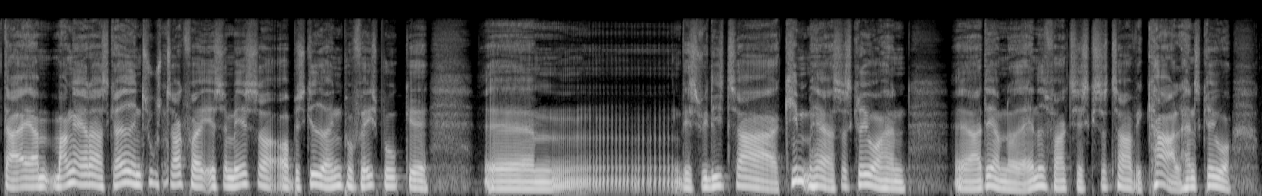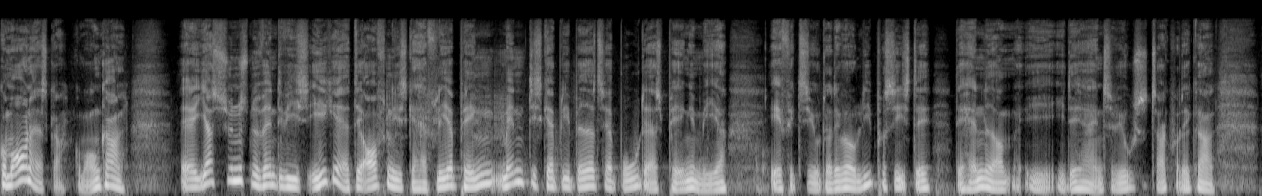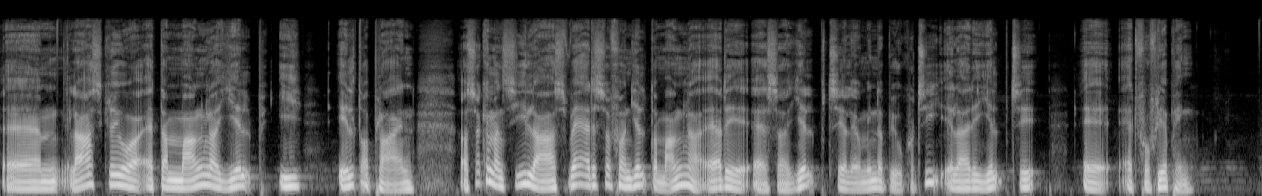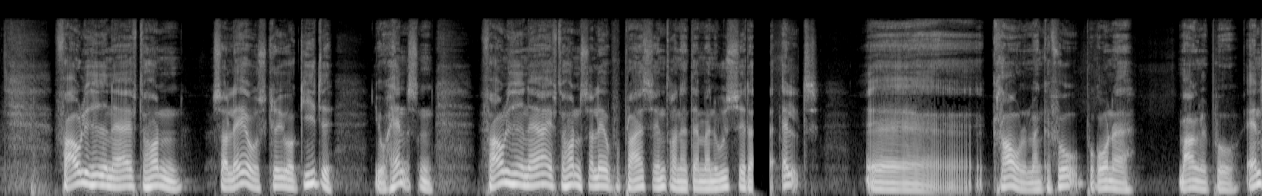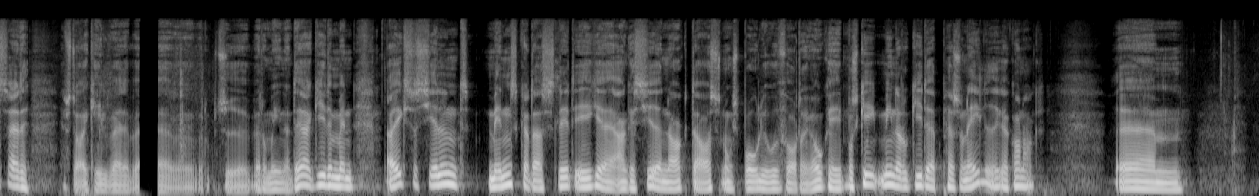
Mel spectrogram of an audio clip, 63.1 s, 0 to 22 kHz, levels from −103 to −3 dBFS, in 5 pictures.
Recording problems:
audio cutting out; at 45 s and at 52 s

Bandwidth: 15 kHz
